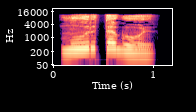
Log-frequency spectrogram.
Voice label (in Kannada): "ಮೂರ್ತಿಗೊಳ್", Kannada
